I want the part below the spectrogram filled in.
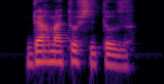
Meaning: dermatophytosis
- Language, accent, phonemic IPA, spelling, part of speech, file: French, France, /dɛʁ.ma.tɔ.fi.toz/, dermatophytose, noun, LL-Q150 (fra)-dermatophytose.wav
